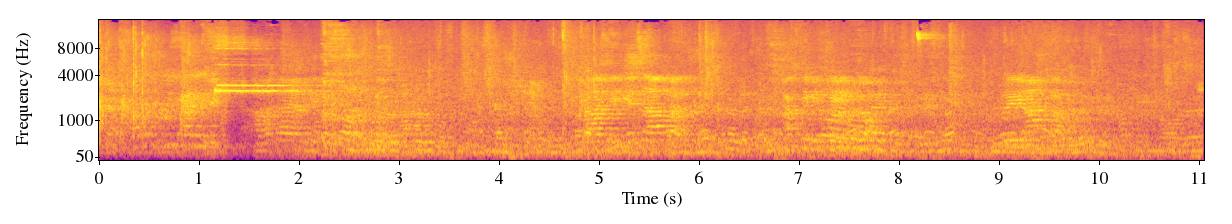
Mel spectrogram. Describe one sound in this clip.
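A man calls out loudly in an echoing hall.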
